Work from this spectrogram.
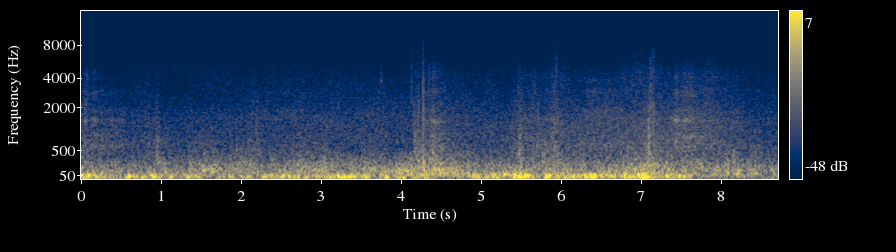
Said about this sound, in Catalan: el vent va ser algo com que, que ens vam trobar en el rodatge i, i el vent va jugar de manera molt forta en la pel·lícula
